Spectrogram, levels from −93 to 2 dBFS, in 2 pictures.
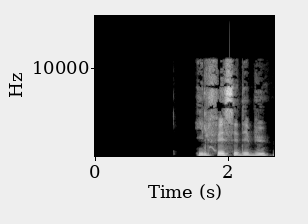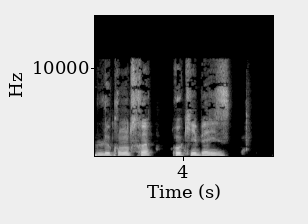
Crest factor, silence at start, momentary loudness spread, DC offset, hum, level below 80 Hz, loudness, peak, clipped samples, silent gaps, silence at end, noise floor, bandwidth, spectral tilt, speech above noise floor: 22 dB; 1.55 s; 14 LU; under 0.1%; none; -58 dBFS; -20 LUFS; 0 dBFS; under 0.1%; none; 0.65 s; under -90 dBFS; 11.5 kHz; -3 dB/octave; over 70 dB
